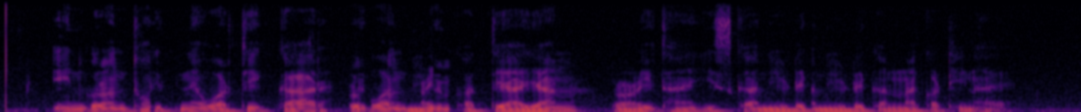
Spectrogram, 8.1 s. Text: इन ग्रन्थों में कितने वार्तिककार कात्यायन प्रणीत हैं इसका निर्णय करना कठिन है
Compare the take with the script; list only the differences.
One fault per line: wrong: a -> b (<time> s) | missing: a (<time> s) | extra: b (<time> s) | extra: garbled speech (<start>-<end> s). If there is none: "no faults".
missing: में (1.1 s)
extra: garbled speech (2.6-3.4 s)
extra: निर्णय (6.1 s)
